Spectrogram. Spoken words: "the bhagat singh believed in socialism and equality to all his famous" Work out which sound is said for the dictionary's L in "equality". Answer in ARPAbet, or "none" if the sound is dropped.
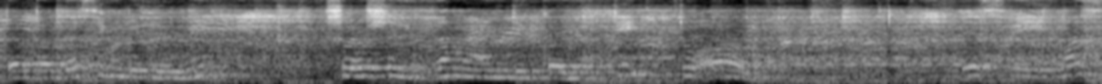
N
